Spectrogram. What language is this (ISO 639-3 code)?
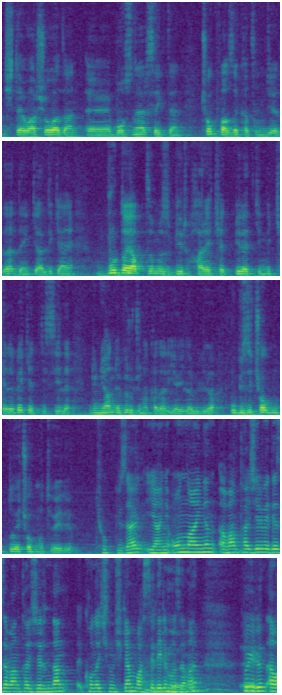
tur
